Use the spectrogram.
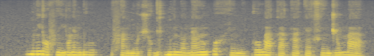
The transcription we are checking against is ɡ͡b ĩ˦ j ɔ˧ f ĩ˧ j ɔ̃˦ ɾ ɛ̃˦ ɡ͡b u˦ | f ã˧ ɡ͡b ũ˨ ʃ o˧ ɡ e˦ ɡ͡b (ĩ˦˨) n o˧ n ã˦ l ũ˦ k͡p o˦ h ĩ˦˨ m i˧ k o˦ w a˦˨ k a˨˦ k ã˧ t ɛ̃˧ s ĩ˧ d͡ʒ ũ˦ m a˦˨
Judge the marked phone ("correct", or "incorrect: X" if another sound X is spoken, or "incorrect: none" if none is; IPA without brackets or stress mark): correct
